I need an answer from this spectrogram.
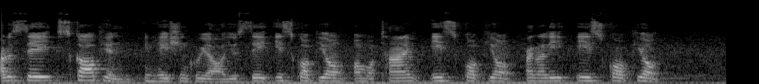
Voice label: Eskopyon pronunciation by a Haitian teacher, Haitian Creole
